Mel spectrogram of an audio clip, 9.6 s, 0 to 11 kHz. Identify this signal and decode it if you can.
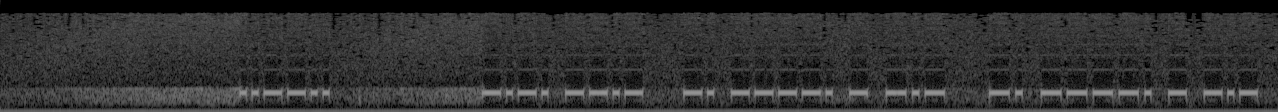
Morse code, heard as a keyed tone, about 27 wpm, 440 Hz. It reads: ? CQ N9TK N9TK
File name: CW / 2008-ss-cw-k5tr-op-n5rz -16:00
